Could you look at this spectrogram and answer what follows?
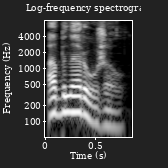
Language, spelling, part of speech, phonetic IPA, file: Russian, обнаружил, verb, [ɐbnɐˈruʐɨɫ], Ru-обнаружил.ogg
- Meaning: masculine singular past indicative perfective of обнару́жить (obnarúžitʹ)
